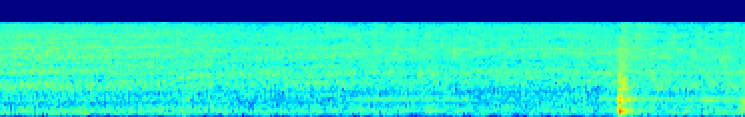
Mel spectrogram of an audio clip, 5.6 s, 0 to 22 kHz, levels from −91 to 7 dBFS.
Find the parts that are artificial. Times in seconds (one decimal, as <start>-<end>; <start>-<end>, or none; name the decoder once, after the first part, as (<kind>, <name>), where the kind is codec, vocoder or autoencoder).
2.6-3.5 (codec, HILCodec); 4.5-5.6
